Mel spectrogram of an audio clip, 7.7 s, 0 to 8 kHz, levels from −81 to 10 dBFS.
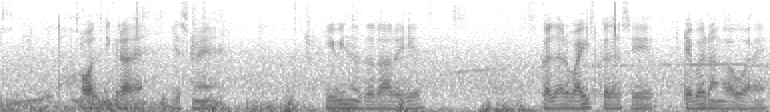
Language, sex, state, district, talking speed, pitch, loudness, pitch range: Hindi, male, Bihar, East Champaran, 140 wpm, 100 Hz, -33 LUFS, 95-105 Hz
